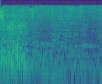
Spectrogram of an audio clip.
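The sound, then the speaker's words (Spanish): A heavy, muffled blast bursts out at the start and fades into a low rumbling tail, then a sudden sharp crack snaps at the very end: gunshots and explosions from an animated fight scene. “Y ahí se empieza a pelear mientras, mientras tiene no es nada, solo es un par de pistolazos, explosiones.”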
